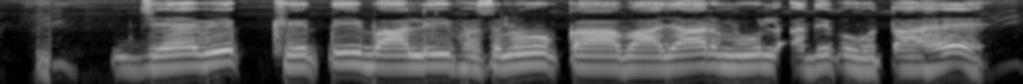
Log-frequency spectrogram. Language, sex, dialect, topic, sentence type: Hindi, male, Kanauji Braj Bhasha, agriculture, statement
